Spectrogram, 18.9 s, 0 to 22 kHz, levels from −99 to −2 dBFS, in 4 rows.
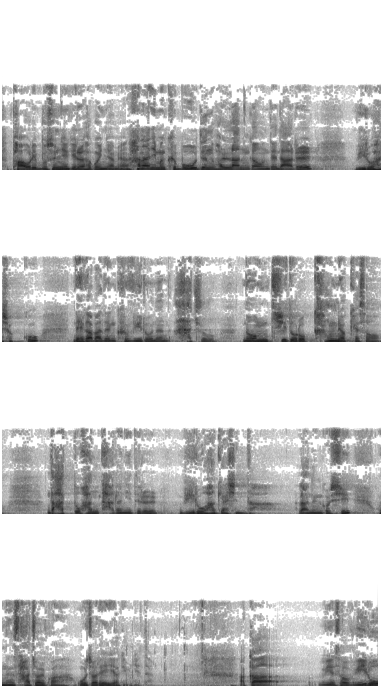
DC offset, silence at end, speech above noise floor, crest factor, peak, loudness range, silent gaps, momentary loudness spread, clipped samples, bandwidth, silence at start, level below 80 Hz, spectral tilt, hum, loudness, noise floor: under 0.1%; 0 s; 26 dB; 20 dB; -2 dBFS; 4 LU; none; 14 LU; under 0.1%; 11.5 kHz; 0 s; -48 dBFS; -5.5 dB/octave; none; -21 LUFS; -47 dBFS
